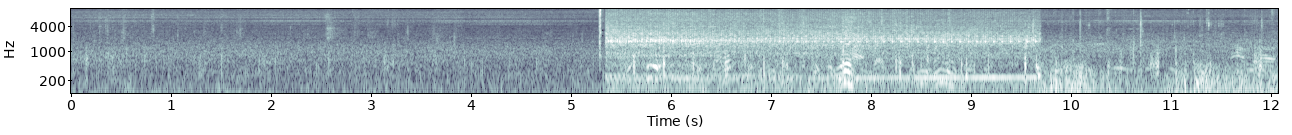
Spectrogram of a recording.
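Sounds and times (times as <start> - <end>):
car engine idling: 5.3 - 9.7.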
